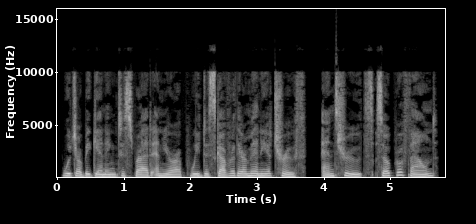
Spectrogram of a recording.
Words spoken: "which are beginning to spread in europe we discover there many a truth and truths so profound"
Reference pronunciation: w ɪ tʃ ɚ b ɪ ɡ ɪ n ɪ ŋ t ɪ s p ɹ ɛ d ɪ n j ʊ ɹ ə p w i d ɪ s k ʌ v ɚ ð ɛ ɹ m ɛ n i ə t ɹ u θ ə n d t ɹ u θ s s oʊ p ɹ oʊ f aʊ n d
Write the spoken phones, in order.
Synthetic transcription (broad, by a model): w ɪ tʃ ɚ b ɪ ɡ ɪ n ɪ ŋ t ɪ s p ɹ ɛ d ɪ n j ʊ ɹ ə p w i d ɪ s k ʌ v ɚ ð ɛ ɹ m ɛ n i ə t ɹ u θ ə n t ɹ u θ s s oʊ p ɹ oʊ f aʊ n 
